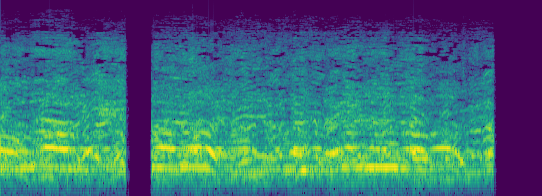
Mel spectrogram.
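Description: A large crowd of men and women chatters and shouts loudly close by.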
